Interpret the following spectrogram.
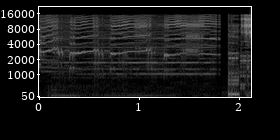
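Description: Heavily distorted, pitch-shifted electronic audio: warbling high-pitched tones over a low steady drone, cutting off abruptly near the end.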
